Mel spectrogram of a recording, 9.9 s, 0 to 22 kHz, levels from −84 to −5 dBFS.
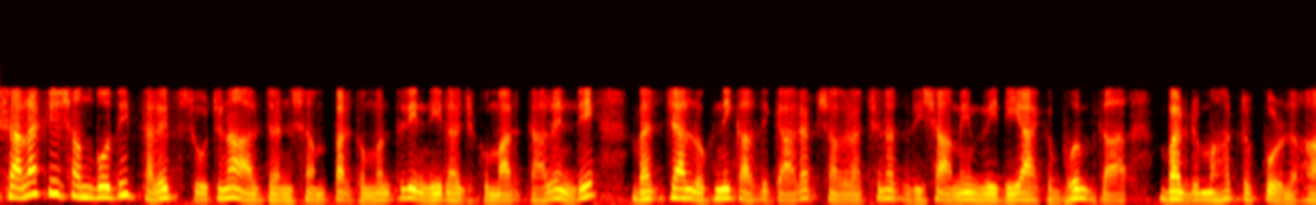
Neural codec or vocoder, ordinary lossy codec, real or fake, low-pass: codec, 16 kHz in and 24 kHz out, 0.9 kbps, LongCat-Audio-Codec, four codebook decoder; none; fake; 3.6 kHz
